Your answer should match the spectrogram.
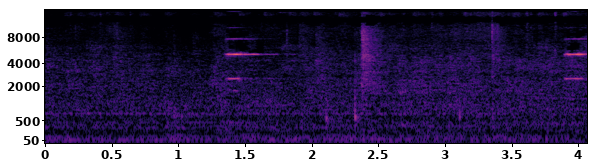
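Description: Shop background ambience: a low steady rumble, with a few faint clicks and short faint high tones about one and a half seconds in and again near the end.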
